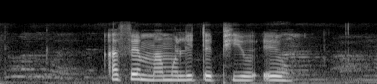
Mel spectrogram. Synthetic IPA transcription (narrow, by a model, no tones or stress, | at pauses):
afɛm̩mamʊlɪtʼepʰiɔʔeːʊ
